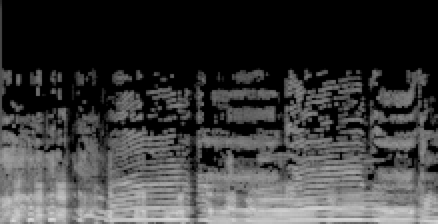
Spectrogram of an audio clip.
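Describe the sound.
A person vocally imitates the Kill Bill alarm siren, loud sustained tones sliding up and down in pitch for several seconds, with no other talking.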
